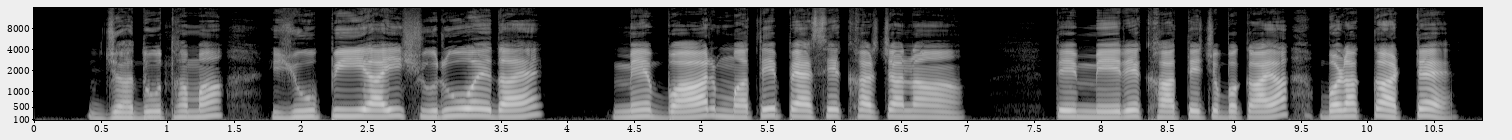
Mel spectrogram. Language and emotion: Dogri, sad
